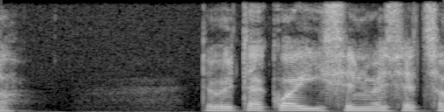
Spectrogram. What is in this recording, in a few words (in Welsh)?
"gwaith" Welsh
